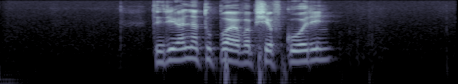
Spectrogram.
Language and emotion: Russian, angry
